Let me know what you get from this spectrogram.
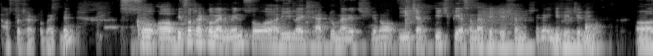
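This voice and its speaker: A man presenting a product demo in a webinar, speaking haltingly with frequent "you know" fillers. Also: lowish voice, darkish tone, a little hiss or hum. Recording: roomy, echoing sound.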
